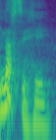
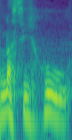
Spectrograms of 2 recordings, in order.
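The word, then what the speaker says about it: نفسه: The reason that's in he and not in who is because of this. The word before it is in si. It's just pronunciation. That's all. The Arabs said that if you have a kasra to make it easy on the tongue, so it flows easier, nafsihi.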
